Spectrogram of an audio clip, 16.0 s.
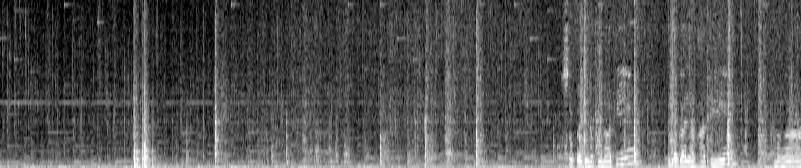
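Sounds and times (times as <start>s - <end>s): garlic sizzling in a frying pan: 0.0s - 16.0s
wooden spatula stirring: 3.6s - 16.0s.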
